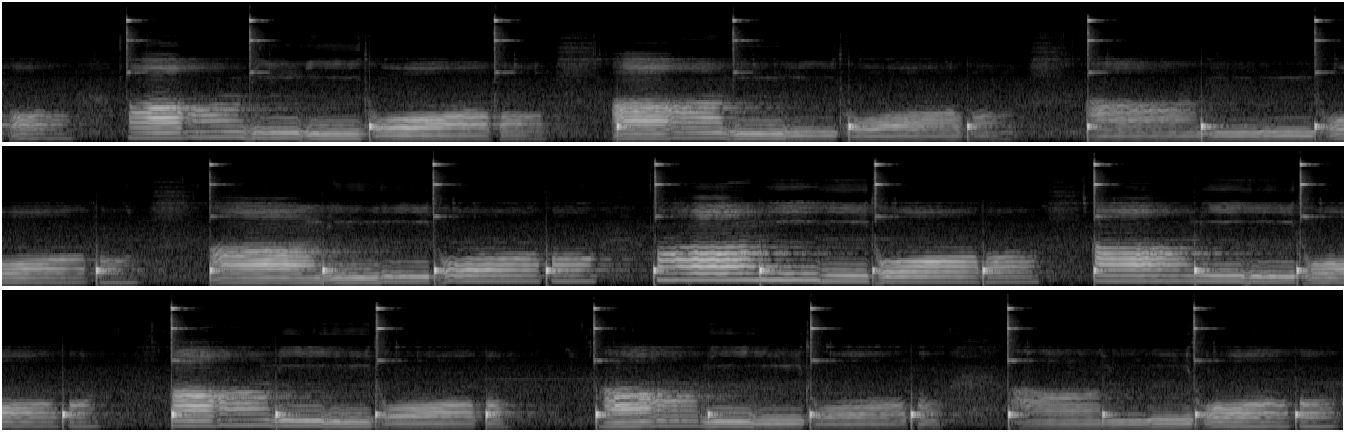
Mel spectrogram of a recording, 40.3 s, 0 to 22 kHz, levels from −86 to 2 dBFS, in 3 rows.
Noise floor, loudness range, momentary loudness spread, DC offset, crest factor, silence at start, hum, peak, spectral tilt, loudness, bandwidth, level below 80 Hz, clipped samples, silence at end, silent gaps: -61 dBFS; 6 LU; 14 LU; under 0.1%; 26 dB; 0 s; none; -8 dBFS; -4.5 dB/octave; -32 LUFS; 14.5 kHz; -78 dBFS; under 0.1%; 0.05 s; none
